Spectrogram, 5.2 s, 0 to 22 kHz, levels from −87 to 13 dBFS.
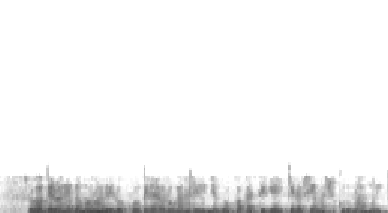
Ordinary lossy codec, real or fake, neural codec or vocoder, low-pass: AAC, 16 kbps; fake; vocoder, 44.1 kHz, 128 mel bands, Pupu-Vocoder; 19.8 kHz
